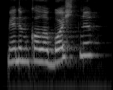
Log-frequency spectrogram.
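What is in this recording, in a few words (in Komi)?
меным колӧ босьтны, Komi, female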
